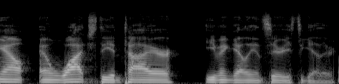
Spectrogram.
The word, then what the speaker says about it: Evangelion: It's a hard G. – It's a okay. hard G. I'm sorry. – Okay, fine. – I know. – Evangelion.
